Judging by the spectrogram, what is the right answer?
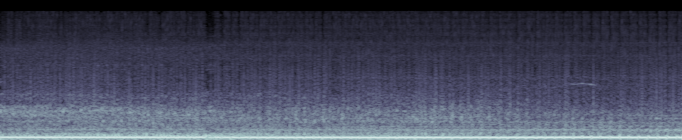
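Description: A steady low drone with a constant rumble beneath it, unchanging in level throughout.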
